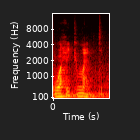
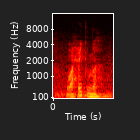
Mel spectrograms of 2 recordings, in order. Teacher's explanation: Dia tak bunyi ta dekat sini. Sebab dia ta yang bulat ni bunyi macam huruf ha.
